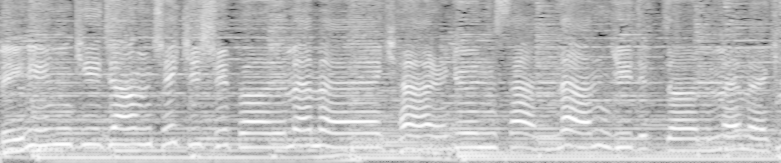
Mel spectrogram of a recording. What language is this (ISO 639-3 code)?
tur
